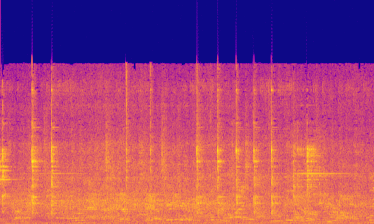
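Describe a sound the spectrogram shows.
A hammer strikes metal on an anvil in sharp ringing blows.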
